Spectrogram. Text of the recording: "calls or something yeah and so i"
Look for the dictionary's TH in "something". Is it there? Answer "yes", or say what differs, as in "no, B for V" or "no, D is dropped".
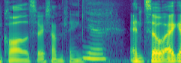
yes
